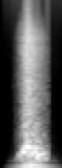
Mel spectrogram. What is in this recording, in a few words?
sword; Weapon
